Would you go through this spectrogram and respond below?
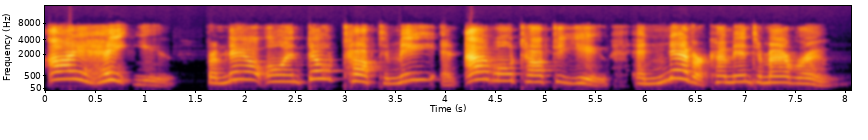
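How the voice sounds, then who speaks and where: A woman's voice: a little high, very animated, slow, lo-fi sound, pitched above the performer's own voice, exaggerated voice. A woman doing an angry little boy turtle. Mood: shrieking angry. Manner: whiny, shouting. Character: hot-tempered young boy turtle.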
